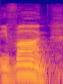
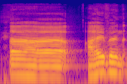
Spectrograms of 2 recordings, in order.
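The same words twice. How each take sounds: First: The name is said with a Russian pronunciation. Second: The name is said with an English pronunciation.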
